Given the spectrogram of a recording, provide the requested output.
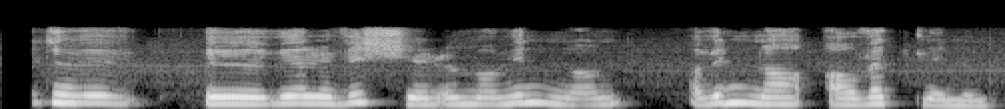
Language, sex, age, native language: Icelandic, male, 12, Icelandic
